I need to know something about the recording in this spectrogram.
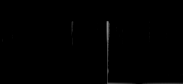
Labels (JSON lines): {"label": "biophony, croak", "recorder": "SoundTrap 500"}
